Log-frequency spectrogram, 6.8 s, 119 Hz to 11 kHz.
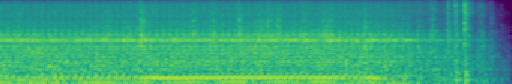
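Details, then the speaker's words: AMC Concord six-cylinder parked 26 years since 1997, after tightening the spark plugs: settles into a steady, fairly even idle with a low hum, no stumbling, before shutting off; now on all six, mixture still needs adjusting. "Yeah, sounded better. Keep cranking it."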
